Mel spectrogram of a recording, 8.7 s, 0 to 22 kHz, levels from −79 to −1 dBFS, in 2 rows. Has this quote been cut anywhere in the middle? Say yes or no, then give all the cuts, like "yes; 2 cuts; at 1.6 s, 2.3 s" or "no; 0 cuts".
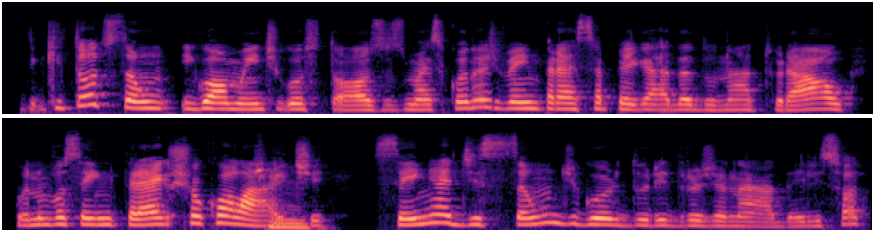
yes; 3 cuts; at 2.5 s, 4.3 s, 5.2 s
